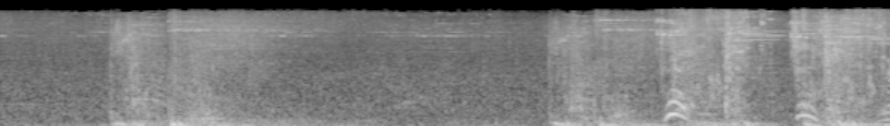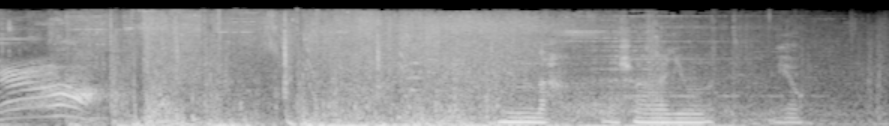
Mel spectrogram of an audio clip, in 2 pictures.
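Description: An axe strikes and crashes in heavy blows.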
